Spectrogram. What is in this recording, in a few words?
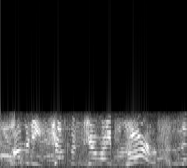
barf; Simpsons; Ralph; Chocolate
